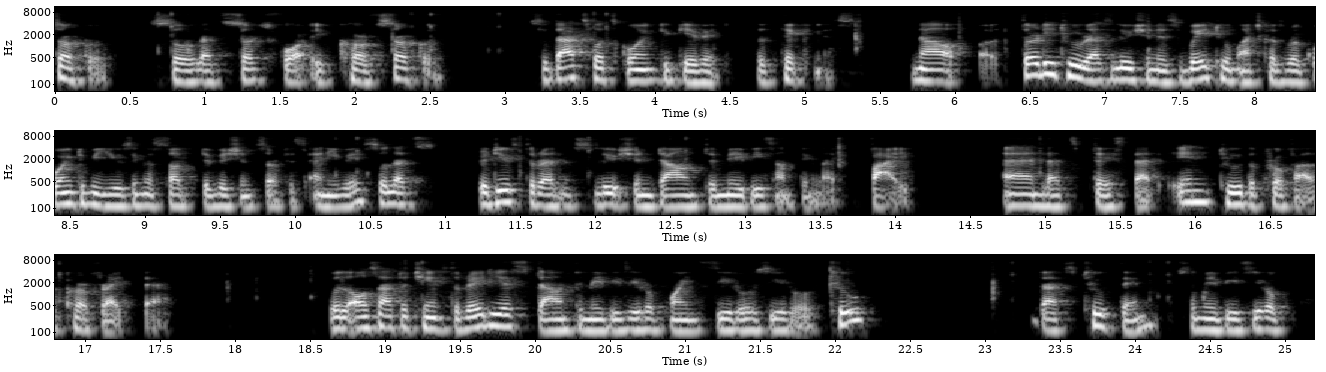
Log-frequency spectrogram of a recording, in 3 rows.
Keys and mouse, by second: 0.8 click, 2.0 shift+a, 5.6 ctrl+middle click, 6.4 middle click, 7.0 ctrl+middle click, 10.3-11.9 drag, 12.5-13.8 drag, 14.4 ctrl+middle click, 15.0-16.8 drag, 18.2 middle click, 19.2-22.1 drag, 21.1 0, 23.0-25.1 drag.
